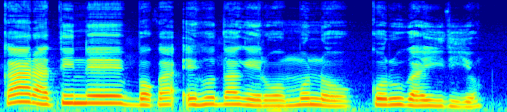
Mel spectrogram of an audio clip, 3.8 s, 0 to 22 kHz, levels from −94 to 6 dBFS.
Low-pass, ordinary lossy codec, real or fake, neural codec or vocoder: none; none; real; none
